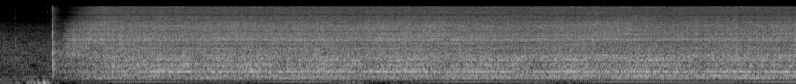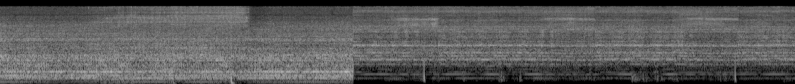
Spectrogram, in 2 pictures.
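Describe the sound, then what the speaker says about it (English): Hacksaw cutting a short piece off a copper pipe fitting: steady, loud, close back-and-forth rasping that runs continuously, changing tone near the end. "I'm having to awkwardly use the hacksaw to cut off about a 1-inch long"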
